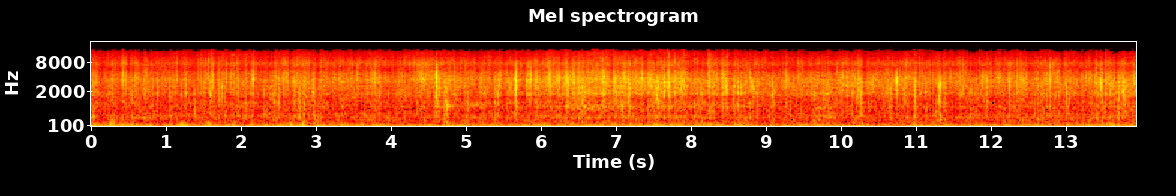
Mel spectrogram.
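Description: Wind rumbles steadily across a microphone outdoors.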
